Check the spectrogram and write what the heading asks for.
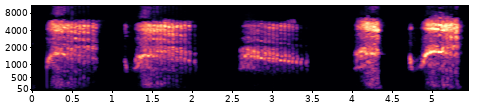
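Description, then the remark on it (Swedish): A vulture gives a series of five harsh, raspy hissing calls in a sound effect recording, each about half a second to a second long, loud with short pauses between, and no voices. “Ja, men så här kan en gam låta till exempel.”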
